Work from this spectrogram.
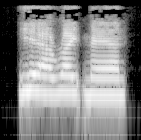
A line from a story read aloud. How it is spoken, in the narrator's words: James cackled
